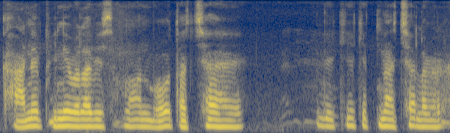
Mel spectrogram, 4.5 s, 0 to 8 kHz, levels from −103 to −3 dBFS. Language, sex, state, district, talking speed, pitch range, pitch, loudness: Hindi, male, Bihar, West Champaran, 175 wpm, 150-165 Hz, 160 Hz, -18 LUFS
